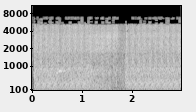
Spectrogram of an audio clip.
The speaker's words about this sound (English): I'm going to blast the lock on the door.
